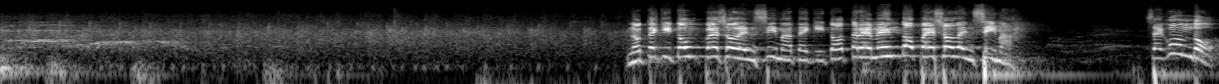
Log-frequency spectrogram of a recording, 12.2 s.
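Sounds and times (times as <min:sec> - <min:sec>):
audience applause: 0:00.0 - 0:06.4
speech: 0:06.3 - 0:10.3, 0:11.5 - 0:12.1.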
